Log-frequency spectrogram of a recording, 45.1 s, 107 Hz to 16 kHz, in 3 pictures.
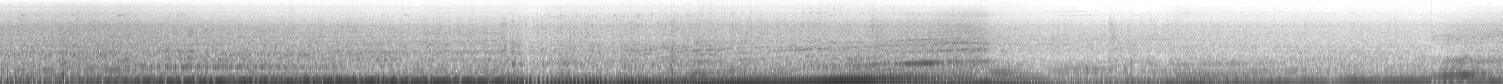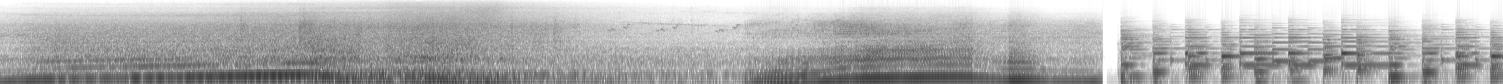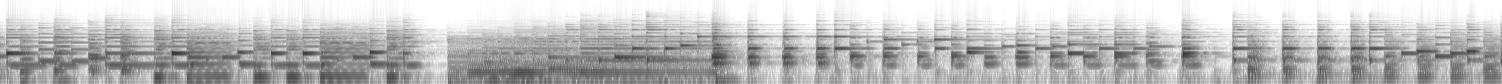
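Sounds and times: piano music: 0.0s - 5.0s, 26.2s - 45.0s
cars accelerating past: 0.0s - 26.1s.

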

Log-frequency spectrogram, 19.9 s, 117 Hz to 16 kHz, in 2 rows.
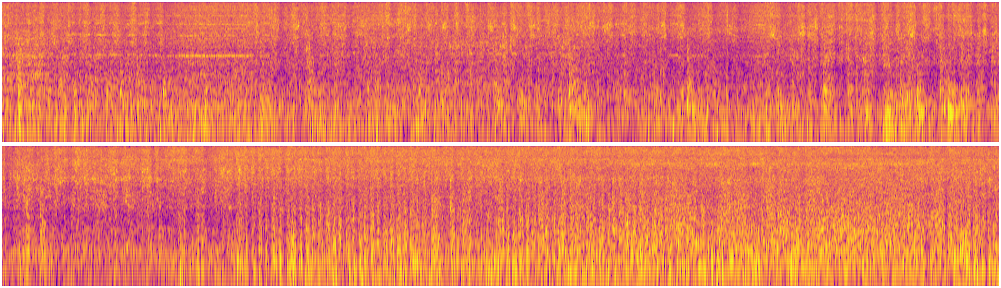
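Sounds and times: air rushing through duct: 0.0s - 19.9s.

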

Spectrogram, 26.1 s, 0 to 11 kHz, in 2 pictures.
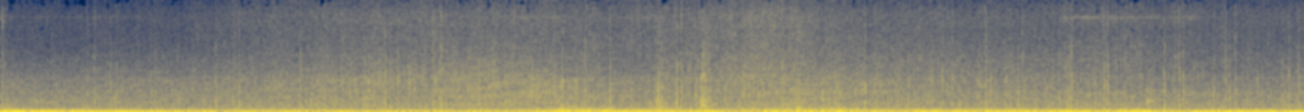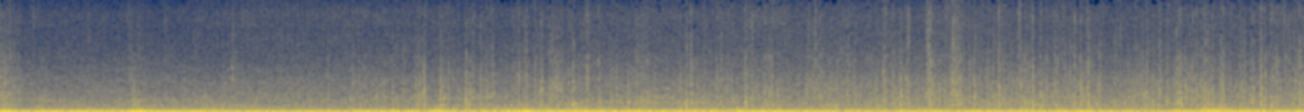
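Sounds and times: low traffic rumble: 0.0s - 26.0s
steady rain: 0.0s - 26.0s
tyres hissing on wet pavement: 0.0s - 26.0s
raindrop ticks: 0.1s - 13.6s, 14.2s - 26.0s.

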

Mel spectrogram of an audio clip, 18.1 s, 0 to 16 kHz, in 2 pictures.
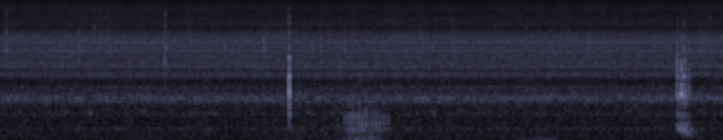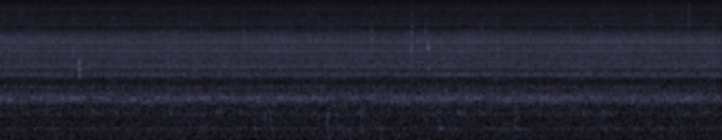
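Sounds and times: underwater ambient hiss: 0.0s - 18.0s
crackling click: 3.6s - 4.9s.

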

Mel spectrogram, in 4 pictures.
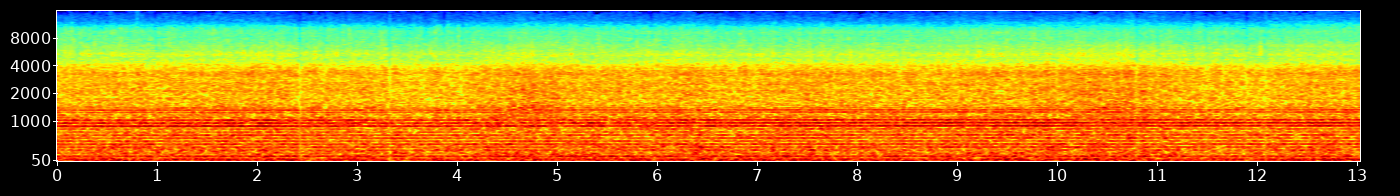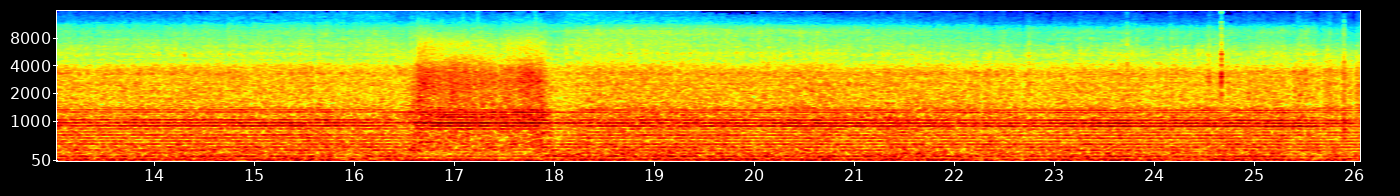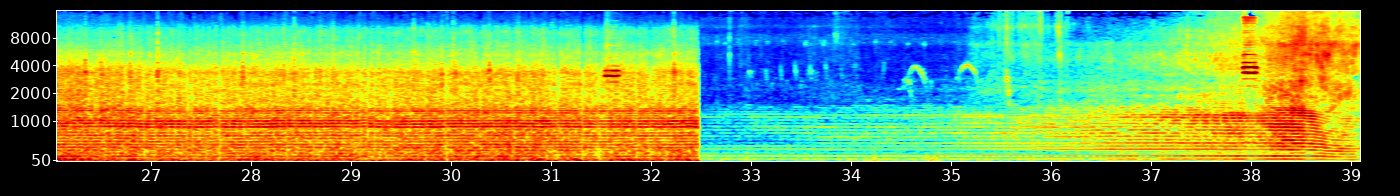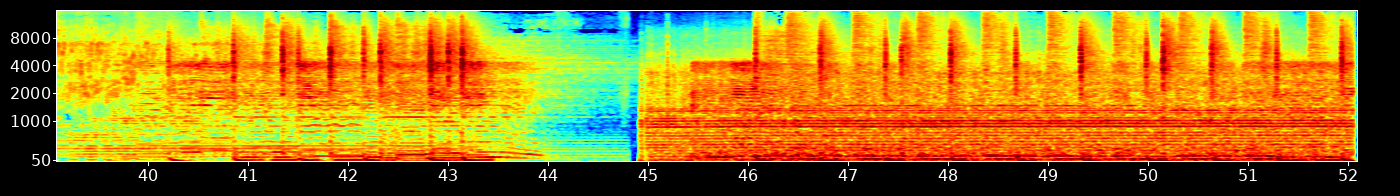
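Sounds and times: wind rushing over microphone: 0.0s - 33.6s
scooter engine running: 0.0s - 52.0s.

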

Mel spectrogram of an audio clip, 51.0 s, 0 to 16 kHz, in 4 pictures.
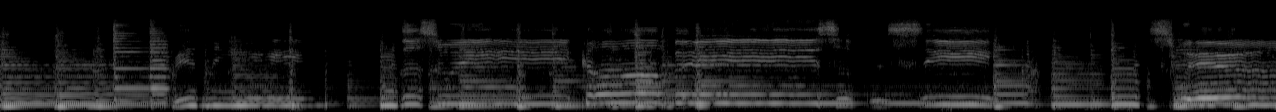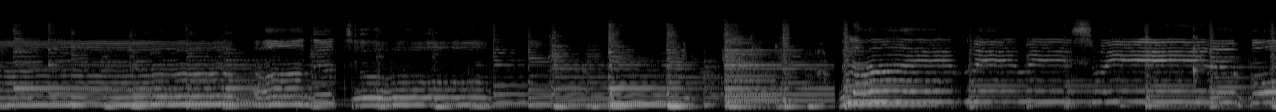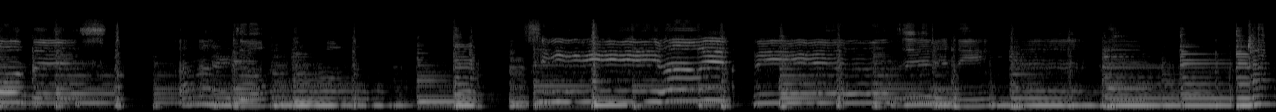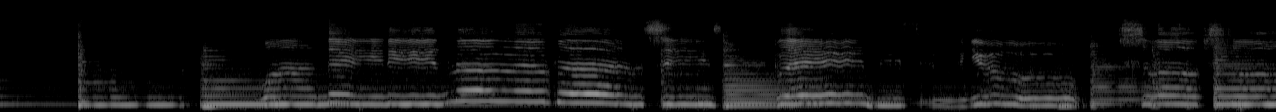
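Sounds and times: guitar melody over chords: 0.0s - 42.1s.

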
